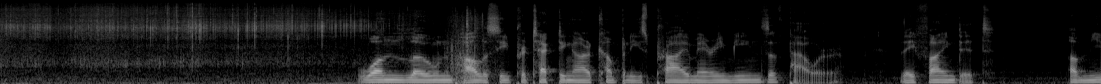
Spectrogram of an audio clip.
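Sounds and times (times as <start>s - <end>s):
ants' guts popping: 0.0s - 3.7s
ants burning: 0.0s - 5.0s
speech: 3.6s - 10.0s, 10.7s - 10.9s.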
